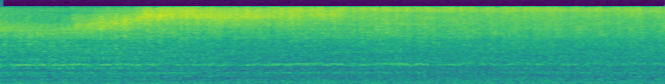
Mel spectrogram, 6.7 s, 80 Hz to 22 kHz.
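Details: 1978 Ford Bronco idling after an exhaust leak repair: steady, even idle under a constant fan hiss, with no puffing or ticking from the exhaust; runs clean.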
